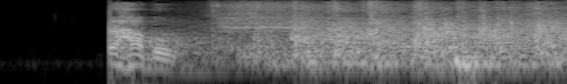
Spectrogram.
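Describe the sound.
At the UN in Geneva, diplomats stomp their feet and bang on desks to stop the Israeli representative from talking, starting abruptly into a loud, dense, continuous clatter of overlapping thuds, with a voice briefly audible at the start.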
